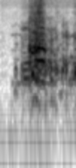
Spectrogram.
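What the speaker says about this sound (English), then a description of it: "maybe free-range chickens in the office wasn't a great idea" Office free-range chickens cluck in a brief, close burst used as a sound effect in a radio ad, a single loud squawking call that trails into softer clucks.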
